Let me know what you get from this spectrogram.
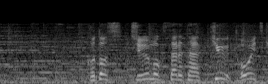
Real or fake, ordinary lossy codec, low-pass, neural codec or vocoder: real; none; 7.2 kHz; none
